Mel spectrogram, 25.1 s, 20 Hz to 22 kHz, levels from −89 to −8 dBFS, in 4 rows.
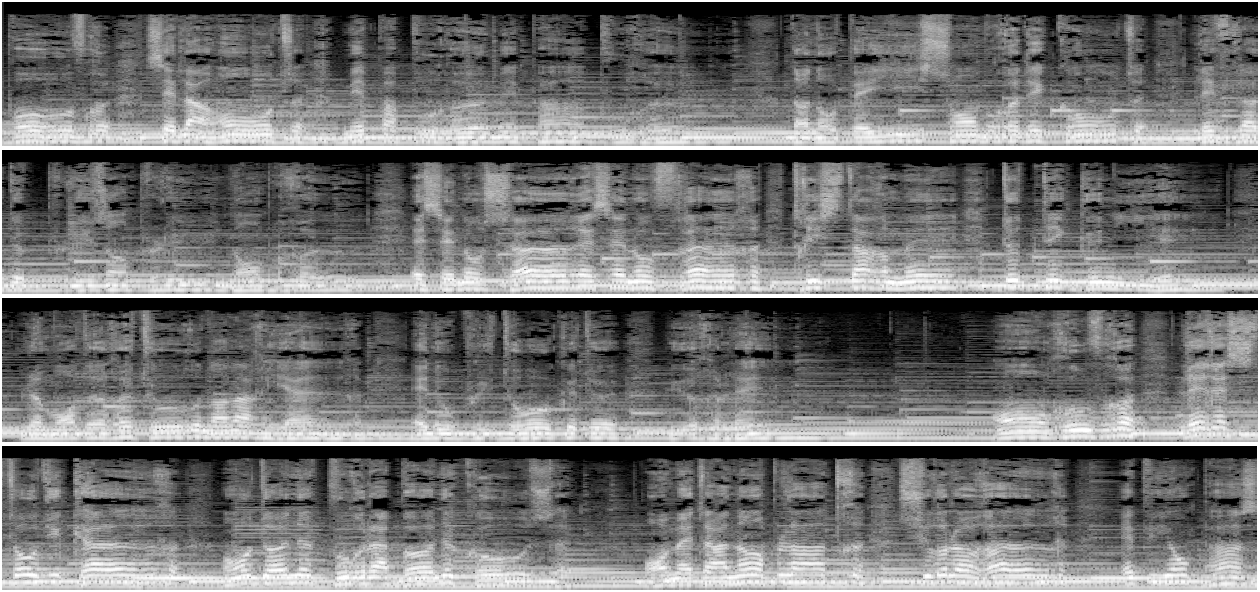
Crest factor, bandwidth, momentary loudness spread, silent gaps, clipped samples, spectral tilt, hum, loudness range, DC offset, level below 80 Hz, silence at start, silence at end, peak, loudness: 12 dB; 16.5 kHz; 6 LU; none; under 0.1%; -6 dB/octave; none; 4 LU; under 0.1%; -30 dBFS; 0 s; 0 s; 0 dBFS; -14 LUFS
